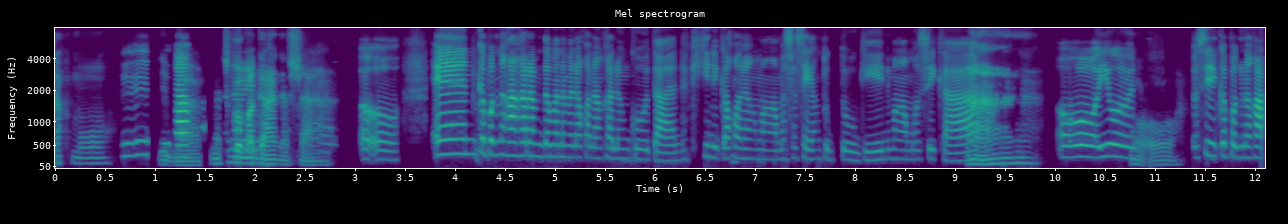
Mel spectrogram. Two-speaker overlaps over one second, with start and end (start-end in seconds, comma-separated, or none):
1.1-2.8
